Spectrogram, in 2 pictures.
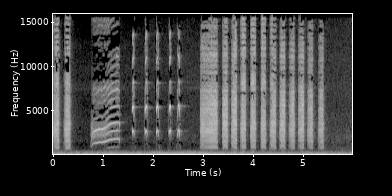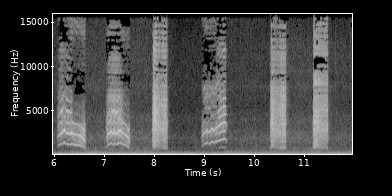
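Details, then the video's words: Ashy Drongo singing steadily to rouse silent or stalled drongos: bursts of rapid harsh rasps alternate with several upward-curving whistled sweeps and loud buzzy blasts, with a low background hum throughout. "Srigunting Abu Abu Gacor"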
